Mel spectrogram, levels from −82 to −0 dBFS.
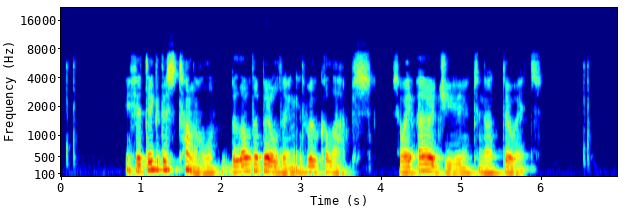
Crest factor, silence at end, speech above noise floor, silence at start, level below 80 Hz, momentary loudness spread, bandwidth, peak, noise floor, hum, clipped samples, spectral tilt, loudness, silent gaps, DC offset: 18 dB; 1 s; 52 dB; 0.8 s; -54 dBFS; 12 LU; 7.6 kHz; -2 dBFS; -70 dBFS; none; under 0.1%; -7 dB/octave; -19 LUFS; none; under 0.1%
